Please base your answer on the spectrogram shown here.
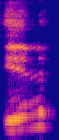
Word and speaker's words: indecision: Notice here that the C is not going to say its k sound. It will say s, because when it's followed by that I, the I will force that C to soften. So this word is indecision.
